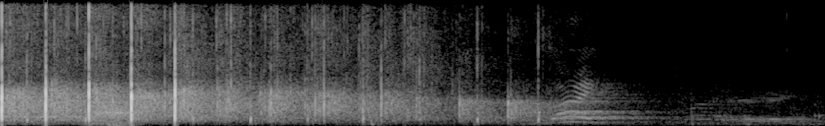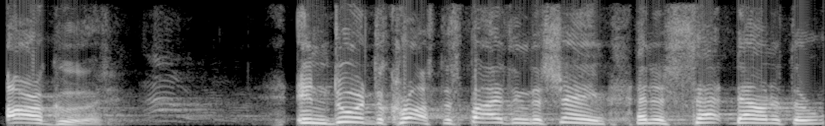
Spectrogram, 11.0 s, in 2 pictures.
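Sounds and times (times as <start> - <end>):
audience clapping hands: 0.0 - 4.0
speech: 5.6 - 6.3, 7.5 - 10.9.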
